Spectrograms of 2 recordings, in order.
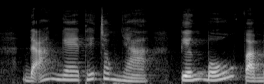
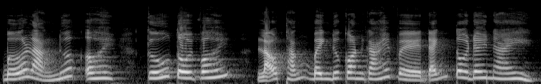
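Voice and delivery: high, louder narrated outcry; screaming for help; 7 semitones higher, 5 dB louder than usual. A narrator's reading. Wife calling neighbours to save her, screaming for help. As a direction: cry out to the whole village. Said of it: "thì lại nghe Trang gào thét".

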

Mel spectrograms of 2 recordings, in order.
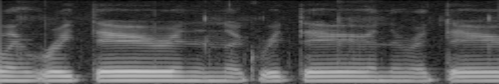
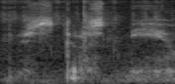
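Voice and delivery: whispered disdain; 12 dB quieter than usual. Pretend. Insulting a game item.

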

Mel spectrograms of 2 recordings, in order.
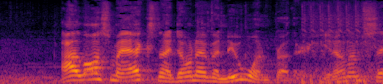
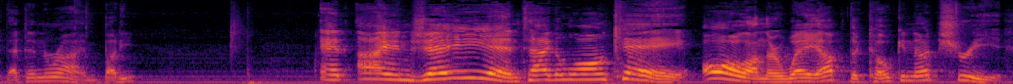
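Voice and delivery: sing-song read-aloud, higher and louder on the chants; reading a kids' book; 4 semitones higher, 7 dB louder, slower than usual. Acted. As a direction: read it like bedtime for toddlers. Reads children's book aloud.

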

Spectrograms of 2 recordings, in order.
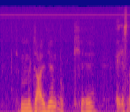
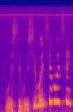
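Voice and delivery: rising panicky search; faster than usual. Real, not acted.

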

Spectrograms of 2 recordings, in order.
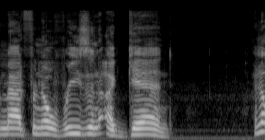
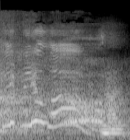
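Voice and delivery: high, loud, slow cry of leave me alone; desperate shout; 14 semitones higher, 8 dB louder, slower than usual. Real, not acted. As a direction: yell at the creature chasing you. Creature attacking in game.

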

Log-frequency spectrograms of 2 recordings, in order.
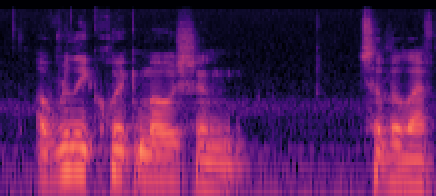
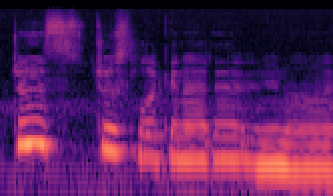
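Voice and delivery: much higher, squeaky caught-out excuse; nervous squeak; 11 semitones higher, slower than usual. Retold or imitated. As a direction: squeak the lame excuse like a guilty kid. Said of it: "I was like".

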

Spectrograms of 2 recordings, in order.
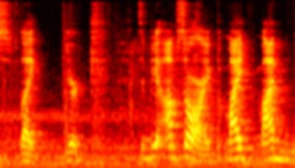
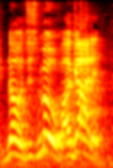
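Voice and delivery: loud, higher-pitched impatience; a little heated; 5 semitones higher, 8 dB louder than usual. Real, not acted. Player taking over from companion, heated impatience. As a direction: snap it out over their efforts. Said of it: "Got me a little heated".

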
